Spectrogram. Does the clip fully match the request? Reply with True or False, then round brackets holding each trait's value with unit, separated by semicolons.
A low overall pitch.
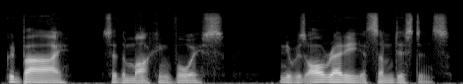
True (95 Hz)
